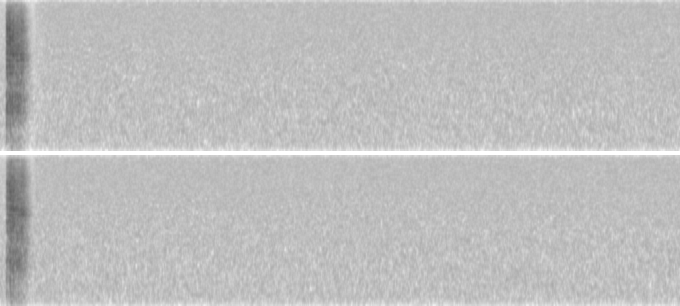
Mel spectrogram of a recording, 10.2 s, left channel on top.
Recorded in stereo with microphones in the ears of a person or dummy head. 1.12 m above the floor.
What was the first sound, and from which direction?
A dropped coin, 25° left (ahead or behind).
